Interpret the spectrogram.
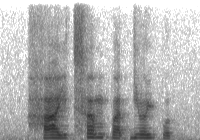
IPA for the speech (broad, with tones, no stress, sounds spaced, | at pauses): h aː˧ j t͡sʰ ɐ˥ m p ɐ˨˥ t̚ j ɵ˥ ɥ p ʊ˨ k̚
